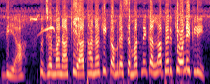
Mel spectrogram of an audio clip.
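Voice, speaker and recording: Woman as a worried mother, fairly high voice. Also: animated, quick pace. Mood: scolding. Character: worried middle-aged mother of two daughters. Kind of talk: Hindi cartoon story voice acting.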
